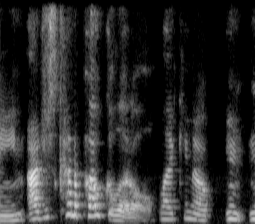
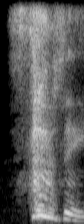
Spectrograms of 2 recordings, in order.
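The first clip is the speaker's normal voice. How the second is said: mock angry, loud, harsh, dirty-sounding voice; 2 semitones lower, 5 dB louder than usual. Recalling how her name sounded every day: mock-angry 'susie'. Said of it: "my name sounded dirty. It was like".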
